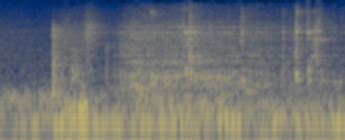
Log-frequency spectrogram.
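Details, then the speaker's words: Ford Fox-body car off jack stands after about five years stored, wheel turned by hand while checking for seized brakes: light metallic clinking and tapping as it rolls, something loose bouncing inside the lug nut center cap. "oh no that's just something bouncing around behind the lug nut cover center cap"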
